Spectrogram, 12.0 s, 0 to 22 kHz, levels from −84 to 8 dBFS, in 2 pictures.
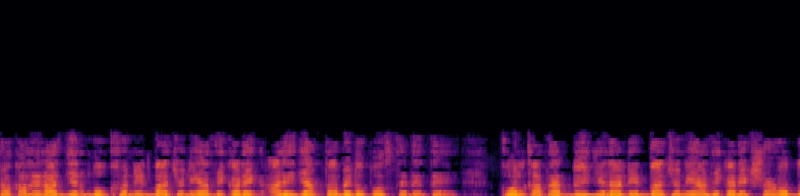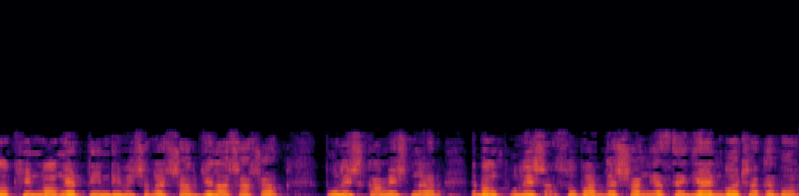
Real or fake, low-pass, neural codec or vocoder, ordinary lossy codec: fake; 7.2 kHz; vocoder, 22.05 kHz, 80 mel bands, Vocos; none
